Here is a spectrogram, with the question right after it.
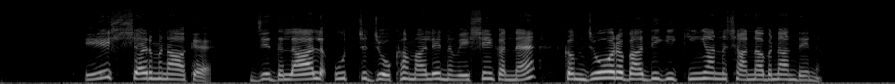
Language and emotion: Dogri, disgusted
